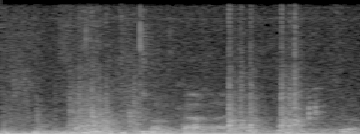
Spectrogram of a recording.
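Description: Indistinct, quiet speech over a low steady hum, with a few short knocks or clicks of handling noise near the end, like papers or objects moved on a table close to a microphone.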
